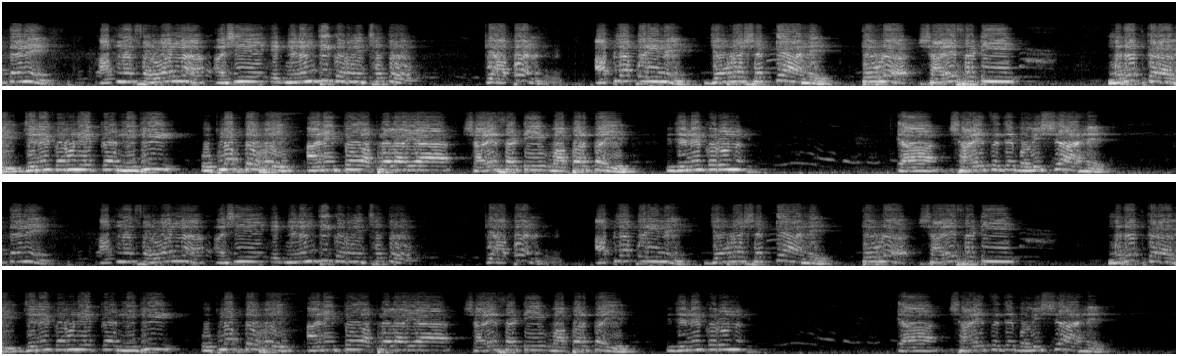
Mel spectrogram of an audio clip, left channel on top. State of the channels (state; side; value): quieter; right; 8.2 dB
